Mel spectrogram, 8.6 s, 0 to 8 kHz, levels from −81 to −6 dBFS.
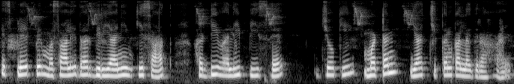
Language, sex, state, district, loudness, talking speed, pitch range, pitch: Hindi, female, Telangana, Hyderabad, -17 LUFS, 140 wpm, 195-230 Hz, 210 Hz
